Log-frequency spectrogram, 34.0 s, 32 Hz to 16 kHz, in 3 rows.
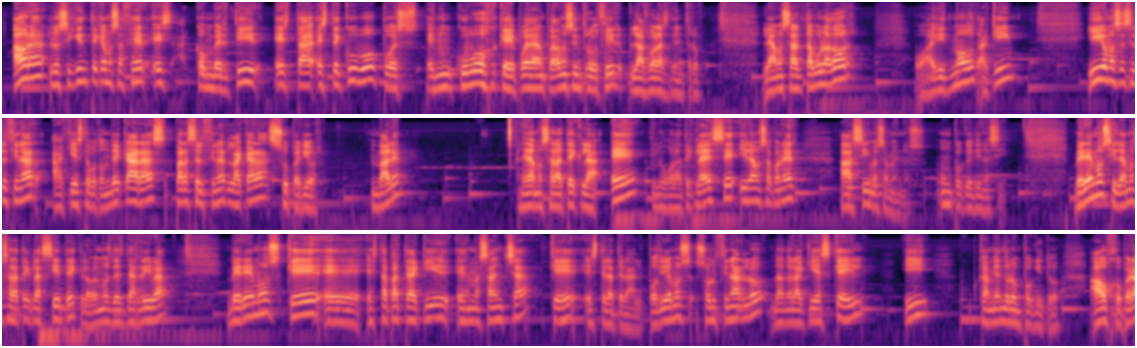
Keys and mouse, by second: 8.3 Tab, 12.6 click, 13.9 click, 14.7-16.4 middle drag, 17.4 e, 23.0 KP_7, 30.5 click, 30.5 typing, 31.8-33.9 drag.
